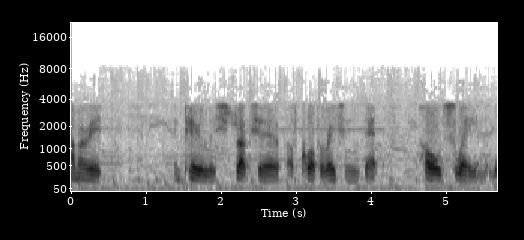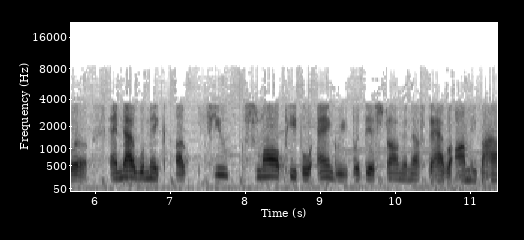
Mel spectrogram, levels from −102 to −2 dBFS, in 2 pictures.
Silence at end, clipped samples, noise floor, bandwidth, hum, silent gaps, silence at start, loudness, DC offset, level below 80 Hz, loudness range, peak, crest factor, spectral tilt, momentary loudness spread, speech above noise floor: 0 s; under 0.1%; -52 dBFS; 7.2 kHz; none; none; 0 s; -22 LUFS; under 0.1%; -56 dBFS; 2 LU; -2 dBFS; 20 dB; -6.5 dB/octave; 13 LU; 30 dB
